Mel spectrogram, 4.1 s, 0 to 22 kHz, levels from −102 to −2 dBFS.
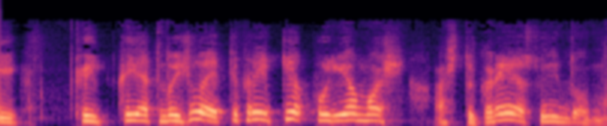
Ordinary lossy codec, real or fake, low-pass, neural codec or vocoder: MP3, 48 kbps; fake; 14.4 kHz; codec, 44.1 kHz, 2.6 kbps, DAC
